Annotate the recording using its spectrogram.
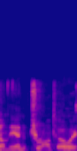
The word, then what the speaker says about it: Toronto: So most people like here, or most people just say Toronto. Like the second T doesn't exist.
